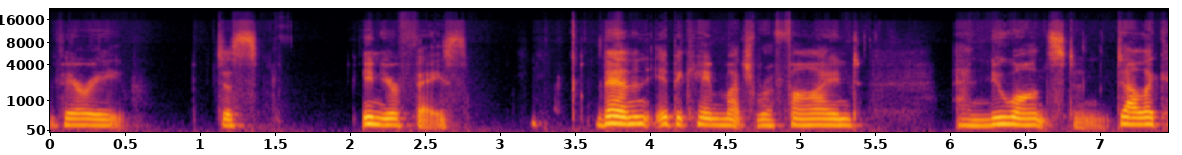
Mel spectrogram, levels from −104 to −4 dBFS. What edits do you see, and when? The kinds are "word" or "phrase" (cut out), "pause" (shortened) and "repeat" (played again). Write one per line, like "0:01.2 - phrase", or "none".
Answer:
0:04.7 - word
